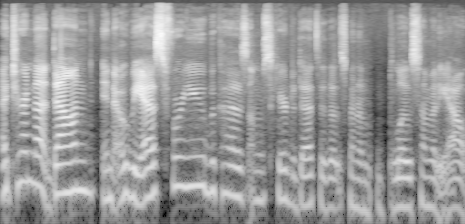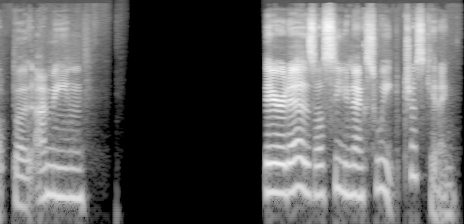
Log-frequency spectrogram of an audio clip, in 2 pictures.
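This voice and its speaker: A woman hosting a casual, unscripted software tutorial, talking in a playful, folksy way with informal grammar and self-deprecating asides. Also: mid-range voice, animated, moderate pace. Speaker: tutorial host.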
